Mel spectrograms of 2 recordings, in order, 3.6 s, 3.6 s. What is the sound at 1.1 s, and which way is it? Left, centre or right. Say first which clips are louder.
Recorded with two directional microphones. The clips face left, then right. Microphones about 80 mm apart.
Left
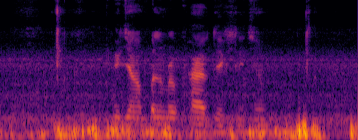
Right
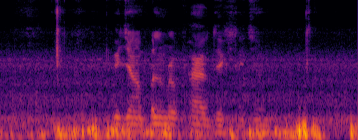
Speech: right 2 dB; left.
